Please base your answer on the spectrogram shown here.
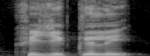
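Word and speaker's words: physically: फिजिकली, इसमें भी ए के बाद डबल एल वाई आया है, तो इस डबल एल वाई का उच्चारण नहीं होगा। बात समझ में आ रहा है ना? बहुत सारे स्टूडेंट इसका उच्चारण किस प्रकार करते हैं? बहुत सारे बच्चे इसका उच्चारण करते हैं फिजिकली। तो फिजिकली नहीं पढ़ना है ना, ए को साइलेंट यहाँ पे किया गया, ए का उच्चारण नहीं करेंगे तो हो जाएगा फिजिकली, मतलब शारीरिक रूप से।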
